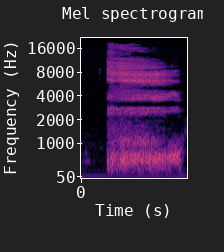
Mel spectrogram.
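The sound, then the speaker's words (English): A voice imitates heavy, mechanical respirator breathing: a loud, hissing, rasping inhale and exhale held for over a second after a brief quiet start, with no talking. “that was a fantastic Darth Vader impersonation”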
